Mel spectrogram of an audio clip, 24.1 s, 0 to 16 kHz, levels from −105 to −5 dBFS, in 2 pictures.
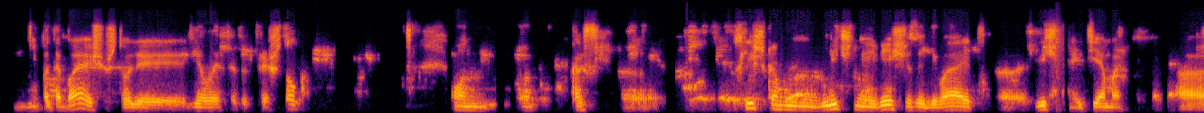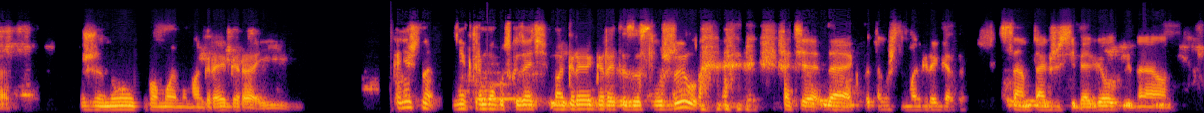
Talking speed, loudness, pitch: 90 wpm, -22 LUFS, 135 Hz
